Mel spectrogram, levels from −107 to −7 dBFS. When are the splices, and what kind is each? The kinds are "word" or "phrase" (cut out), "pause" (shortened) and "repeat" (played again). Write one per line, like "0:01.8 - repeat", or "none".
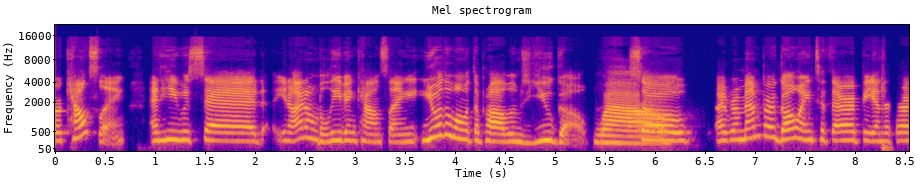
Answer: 0:02.6 - word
